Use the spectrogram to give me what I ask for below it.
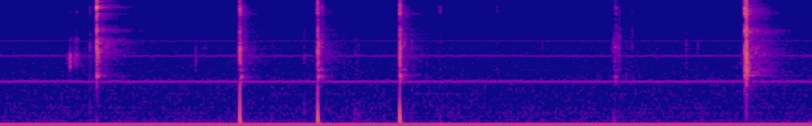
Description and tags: lighting me original zippo lighter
